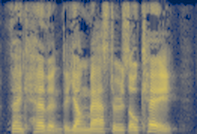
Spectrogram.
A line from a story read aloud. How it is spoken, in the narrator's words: Zhao Yun exclaimed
